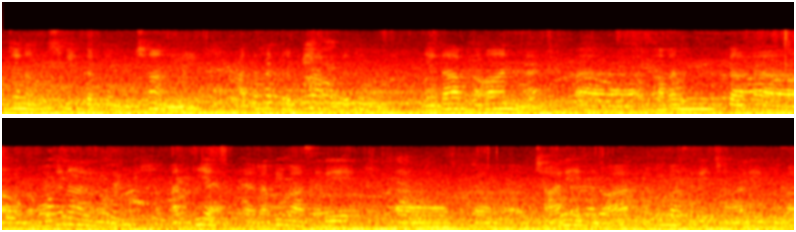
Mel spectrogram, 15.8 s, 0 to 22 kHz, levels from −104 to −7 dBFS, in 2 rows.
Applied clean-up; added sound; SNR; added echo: none; Subway, metro, underground; -3 dB; reverberation time 1.1 s.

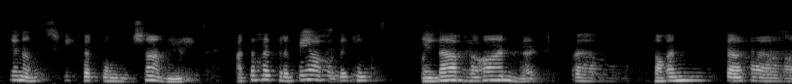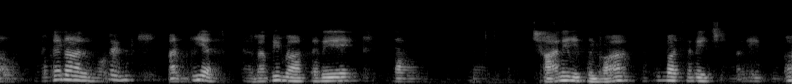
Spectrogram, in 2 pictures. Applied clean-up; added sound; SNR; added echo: neural mask model DeepFilterNet 3.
